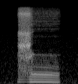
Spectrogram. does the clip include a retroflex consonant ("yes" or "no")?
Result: yes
